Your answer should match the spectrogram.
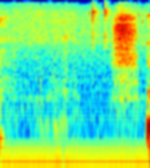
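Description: A short pause in a spoken lecture: quiet room tone with a steady low hum, a couple of faint clicks about a second in, and a soft intake of breath near the end just before the voice resumes.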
